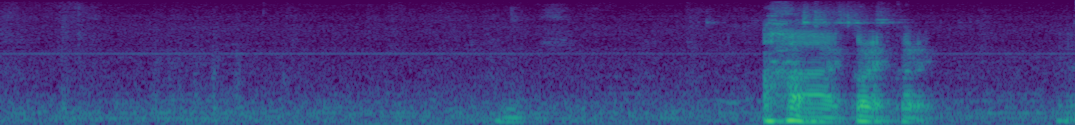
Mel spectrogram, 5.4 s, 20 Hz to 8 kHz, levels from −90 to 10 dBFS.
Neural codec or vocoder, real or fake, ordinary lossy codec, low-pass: none; real; none; none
